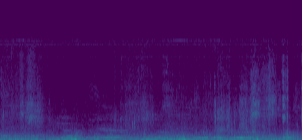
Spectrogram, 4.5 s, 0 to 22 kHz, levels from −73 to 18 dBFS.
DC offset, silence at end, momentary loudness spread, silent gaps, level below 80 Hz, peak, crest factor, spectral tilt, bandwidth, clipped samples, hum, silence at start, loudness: under 0.1%; 0 s; 5 LU; none; -56 dBFS; -22 dBFS; 18 dB; -5 dB/octave; 16 kHz; under 0.1%; none; 0 s; -41 LUFS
